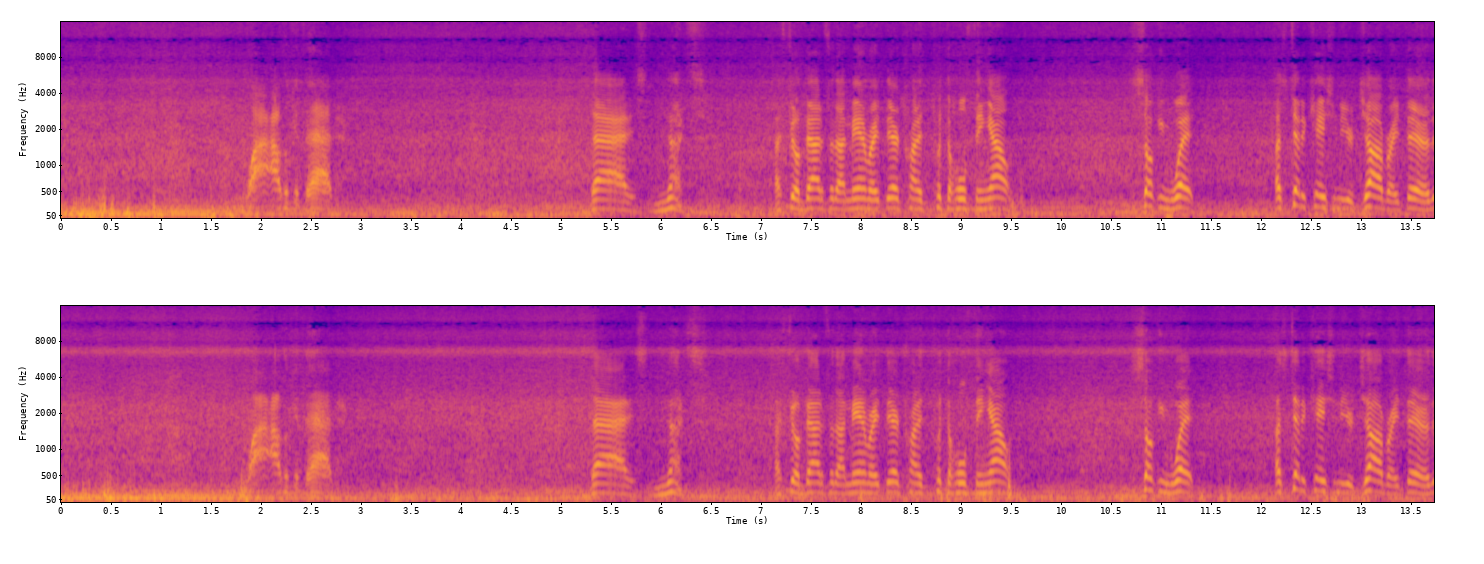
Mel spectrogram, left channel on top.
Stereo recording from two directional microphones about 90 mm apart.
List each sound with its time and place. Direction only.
1.9 s a sound: 25° left (ahead or behind)
2.4 s speech: 15° left (ahead or behind)
5.3 s speech: 10° right (ahead or behind)
7.4 s speech: 5° left (ahead or behind)
8.9 s speech: 15° right (ahead or behind)
10.7 s speech: 15° right (ahead or behind); by 13.7 s 5° left (ahead or behind)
